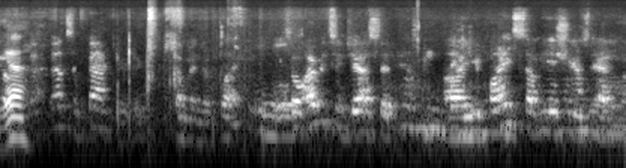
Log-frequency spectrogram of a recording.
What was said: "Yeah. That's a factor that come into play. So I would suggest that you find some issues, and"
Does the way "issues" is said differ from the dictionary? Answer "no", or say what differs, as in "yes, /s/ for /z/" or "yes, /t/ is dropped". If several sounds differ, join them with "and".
no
